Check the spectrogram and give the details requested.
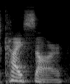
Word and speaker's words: Caesar: nerd to everyone else if a word is in Latin there's no such thing as a soft C it's not Julius Caesar it's Julius kaisar always true to kaisar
